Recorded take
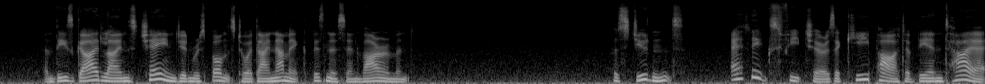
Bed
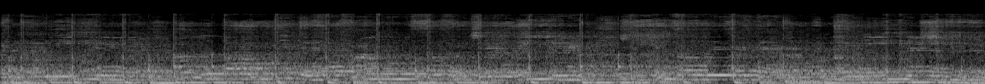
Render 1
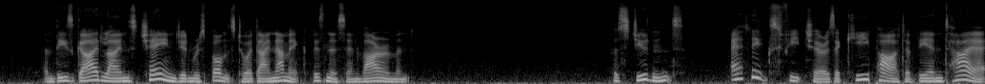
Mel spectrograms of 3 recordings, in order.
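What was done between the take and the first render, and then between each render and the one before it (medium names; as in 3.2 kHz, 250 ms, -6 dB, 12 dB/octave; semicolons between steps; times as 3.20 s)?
noise print and reduce 6 dB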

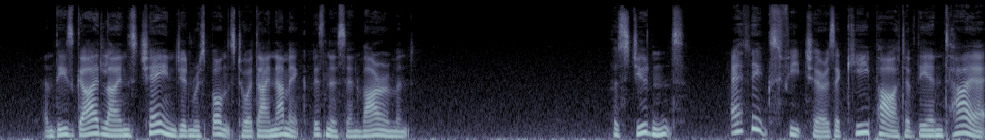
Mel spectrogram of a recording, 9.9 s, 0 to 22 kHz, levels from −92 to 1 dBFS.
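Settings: trim -2 dB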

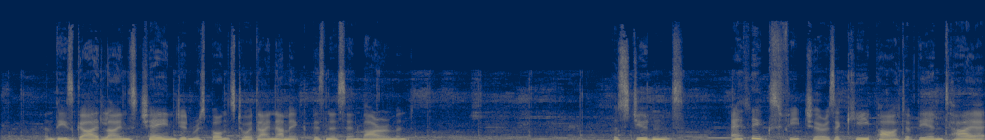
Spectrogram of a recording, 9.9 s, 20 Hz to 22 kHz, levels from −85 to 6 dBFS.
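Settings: add bed -18.5 dB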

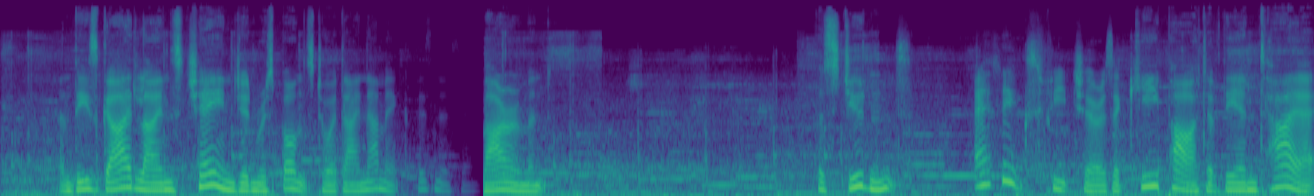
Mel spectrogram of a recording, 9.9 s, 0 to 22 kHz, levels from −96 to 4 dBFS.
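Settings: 1.86–3.63 s: studio fade out; 4.51–5.98 s: distance through air 190 m; 6.59–8.52 s: distance through air 100 m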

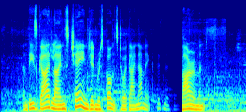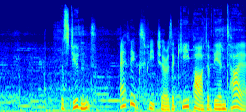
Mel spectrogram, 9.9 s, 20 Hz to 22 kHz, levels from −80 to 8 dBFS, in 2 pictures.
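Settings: level rider gain up to 10.5 dB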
